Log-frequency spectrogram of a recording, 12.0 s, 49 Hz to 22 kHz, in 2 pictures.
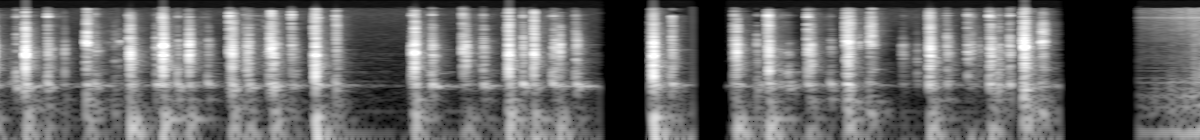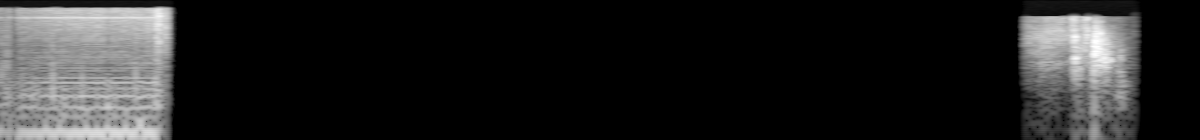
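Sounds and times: computer keyboard typing: 0:00.0 - 0:05.4.

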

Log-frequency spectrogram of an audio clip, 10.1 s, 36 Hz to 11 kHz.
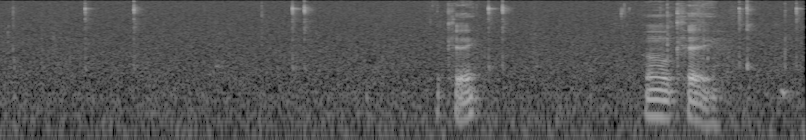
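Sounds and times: steady low background noise: 0:00.0 - 0:10.0
computer mouse clicking: 0:00.1 - 0:00.3, 0:01.0 - 0:01.8, 0:03.3 - 0:04.0, 0:06.1 - 0:06.4, 0:09.2 - 0:10.0.

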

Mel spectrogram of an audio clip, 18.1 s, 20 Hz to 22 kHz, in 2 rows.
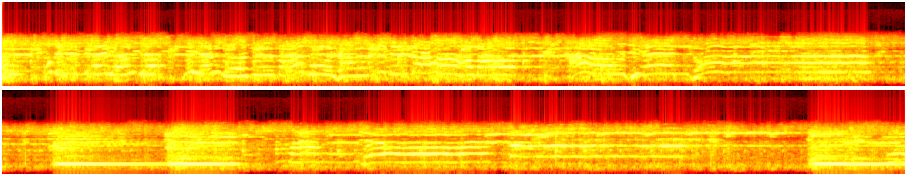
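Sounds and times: opera music from old record: 0:00.0 - 0:18.0.

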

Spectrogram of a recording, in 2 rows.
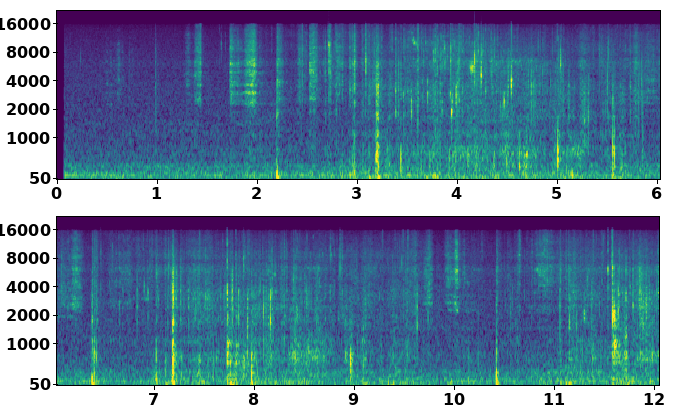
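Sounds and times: low steady hum: 0:00.1 - 0:12.0
wet chalk crackling and crunching: 0:02.2 - 0:12.0.

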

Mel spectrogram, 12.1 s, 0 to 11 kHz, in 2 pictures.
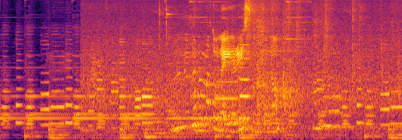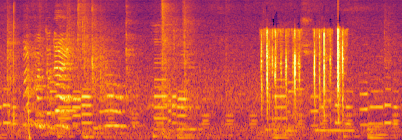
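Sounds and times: background music: 0:00.0 - 0:12.0
rapid laptop keystrokes: 0:09.9 - 0:11.3.

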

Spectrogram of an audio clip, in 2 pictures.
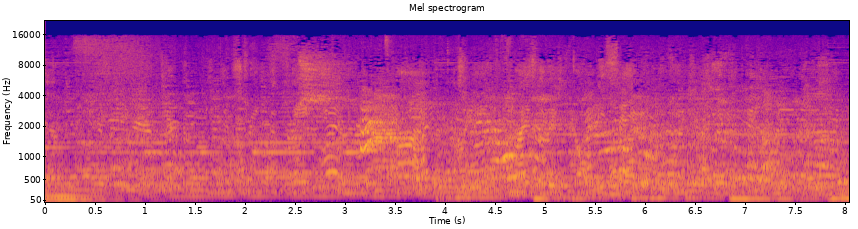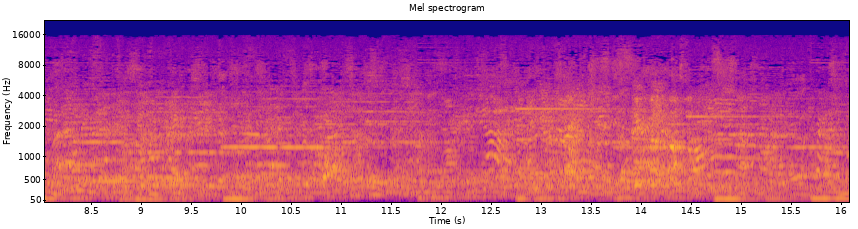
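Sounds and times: background music: 0:00.0 - 0:16.0
indistinct chatter of voices: 0:00.0 - 0:16.0.

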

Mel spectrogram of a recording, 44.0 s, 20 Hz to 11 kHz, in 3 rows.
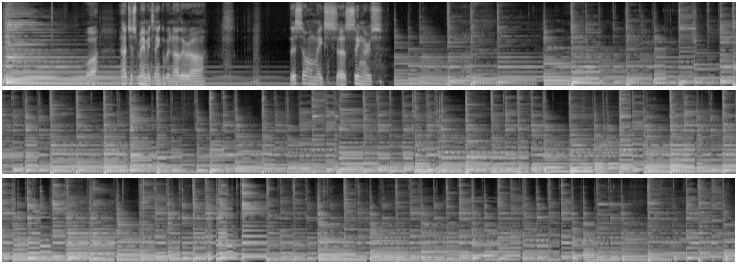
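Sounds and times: acoustic guitar strummed: 0:00.0 - 0:06.7, 0:07.8 - 0:44.0.

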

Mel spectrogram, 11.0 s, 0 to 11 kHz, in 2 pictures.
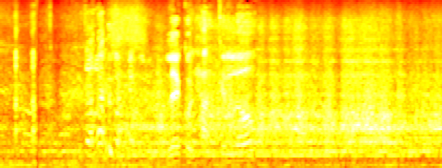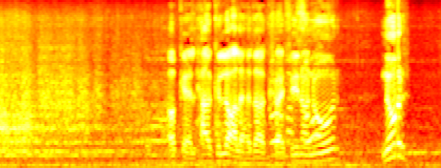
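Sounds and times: train whine: 0:00.0 - 0:11.0
underground train rumble: 0:00.0 - 0:11.0.

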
